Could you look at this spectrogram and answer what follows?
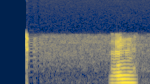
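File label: Raleigh Police Southwest District Dispatch, p25; wake p25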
